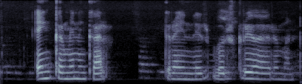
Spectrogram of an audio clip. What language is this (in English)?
Icelandic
